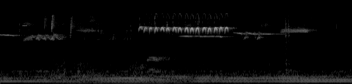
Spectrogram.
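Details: American bushtits in a flock swarming a suet cake give thin, very high tsit notes, then a quick buzzy trill of about a dozen pulses in under a second, over a low steady hum.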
